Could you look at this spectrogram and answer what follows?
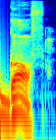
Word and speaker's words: Gauff: Coco Golf. If you're not familiar, look it up. Golf is spelled Gauff.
